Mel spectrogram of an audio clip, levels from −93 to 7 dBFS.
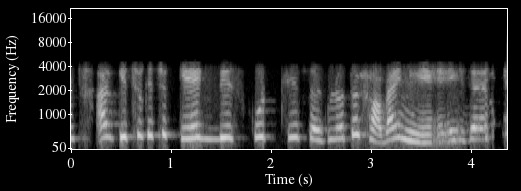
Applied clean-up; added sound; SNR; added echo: none; none; none; none.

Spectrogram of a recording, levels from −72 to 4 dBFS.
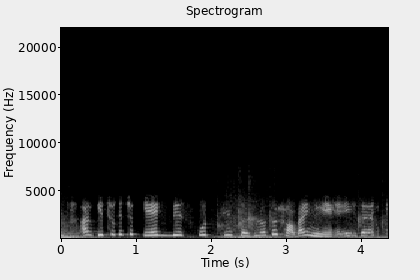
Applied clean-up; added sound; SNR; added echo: none; Sliding door; 14 dB; none.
